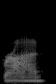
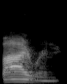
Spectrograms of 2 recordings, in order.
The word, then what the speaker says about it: Byron: You called him Brian, and now you got me calling him Brian when it's actually Byron.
